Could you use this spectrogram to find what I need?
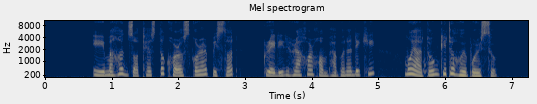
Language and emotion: Assamese, fearful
